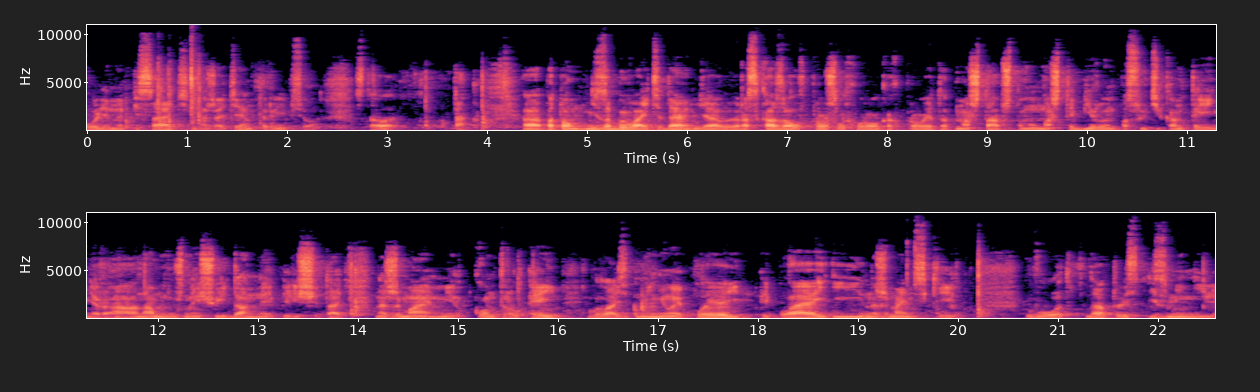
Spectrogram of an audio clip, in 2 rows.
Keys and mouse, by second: 15.6 ctrl+a.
